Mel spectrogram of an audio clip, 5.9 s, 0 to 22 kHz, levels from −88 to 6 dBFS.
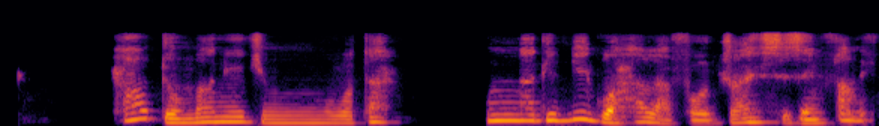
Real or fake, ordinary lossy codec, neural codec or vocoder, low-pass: fake; none; codec, 32 kHz, 1.9 kbps, SNAC; 7.2 kHz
